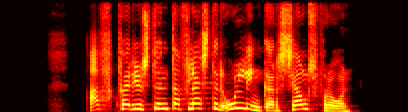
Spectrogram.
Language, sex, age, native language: Icelandic, female, 30-39, Icelandic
